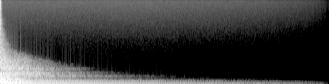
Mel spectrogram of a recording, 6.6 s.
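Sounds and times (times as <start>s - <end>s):
Synclavier percussion in C sharp: 0.0s - 1.9s.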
